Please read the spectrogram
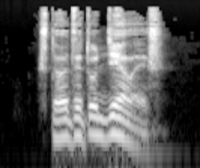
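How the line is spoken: Displeased question, Varangian. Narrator (Russian): Как всегда недовольным тоном поинтересовался варяг

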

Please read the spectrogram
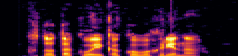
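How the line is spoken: Metallic device voice. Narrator (Russian): металлическим голосом осведомилось устройство

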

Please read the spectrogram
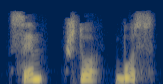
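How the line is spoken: Quiet sad reply. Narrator (Russian): тихо ответил грустный медтехник

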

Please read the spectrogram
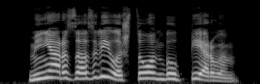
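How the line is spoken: Growled. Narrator (Russian): рыкнул дракон

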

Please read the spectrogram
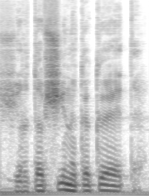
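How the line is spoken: Muttered. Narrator (Russian): пробормотал Сергей

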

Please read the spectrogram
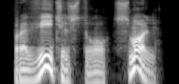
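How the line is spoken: Muttering. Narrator (Russian): пробормотал он

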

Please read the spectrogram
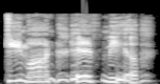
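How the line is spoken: Squeaking. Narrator (German): quiekte er

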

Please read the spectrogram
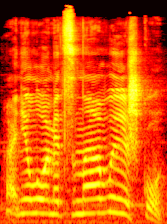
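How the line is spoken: Groaning. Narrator (Russian): простонал Джей

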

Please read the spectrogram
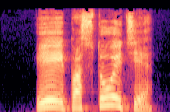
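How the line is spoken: Loud, rough shout. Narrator (Russian): Громким грубым голосом выкрикнул кучер

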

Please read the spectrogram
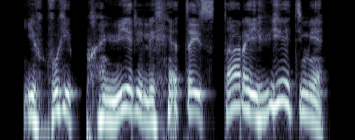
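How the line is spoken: Laughing scornfully. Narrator (Russian): Лорд расхохотался

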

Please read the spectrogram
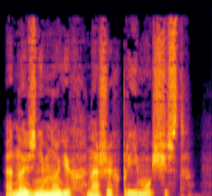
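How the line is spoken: Sad. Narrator (Russian): грустно проговорил он

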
